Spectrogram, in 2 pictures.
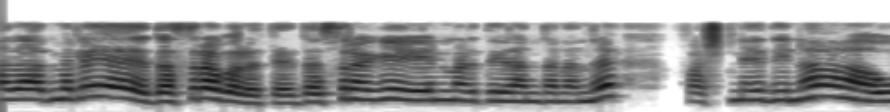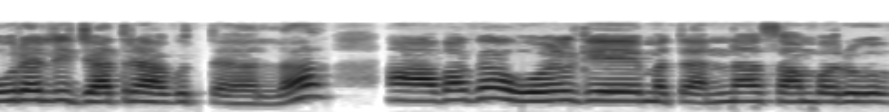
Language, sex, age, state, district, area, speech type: Kannada, female, 18-30, Karnataka, Vijayanagara, rural, spontaneous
